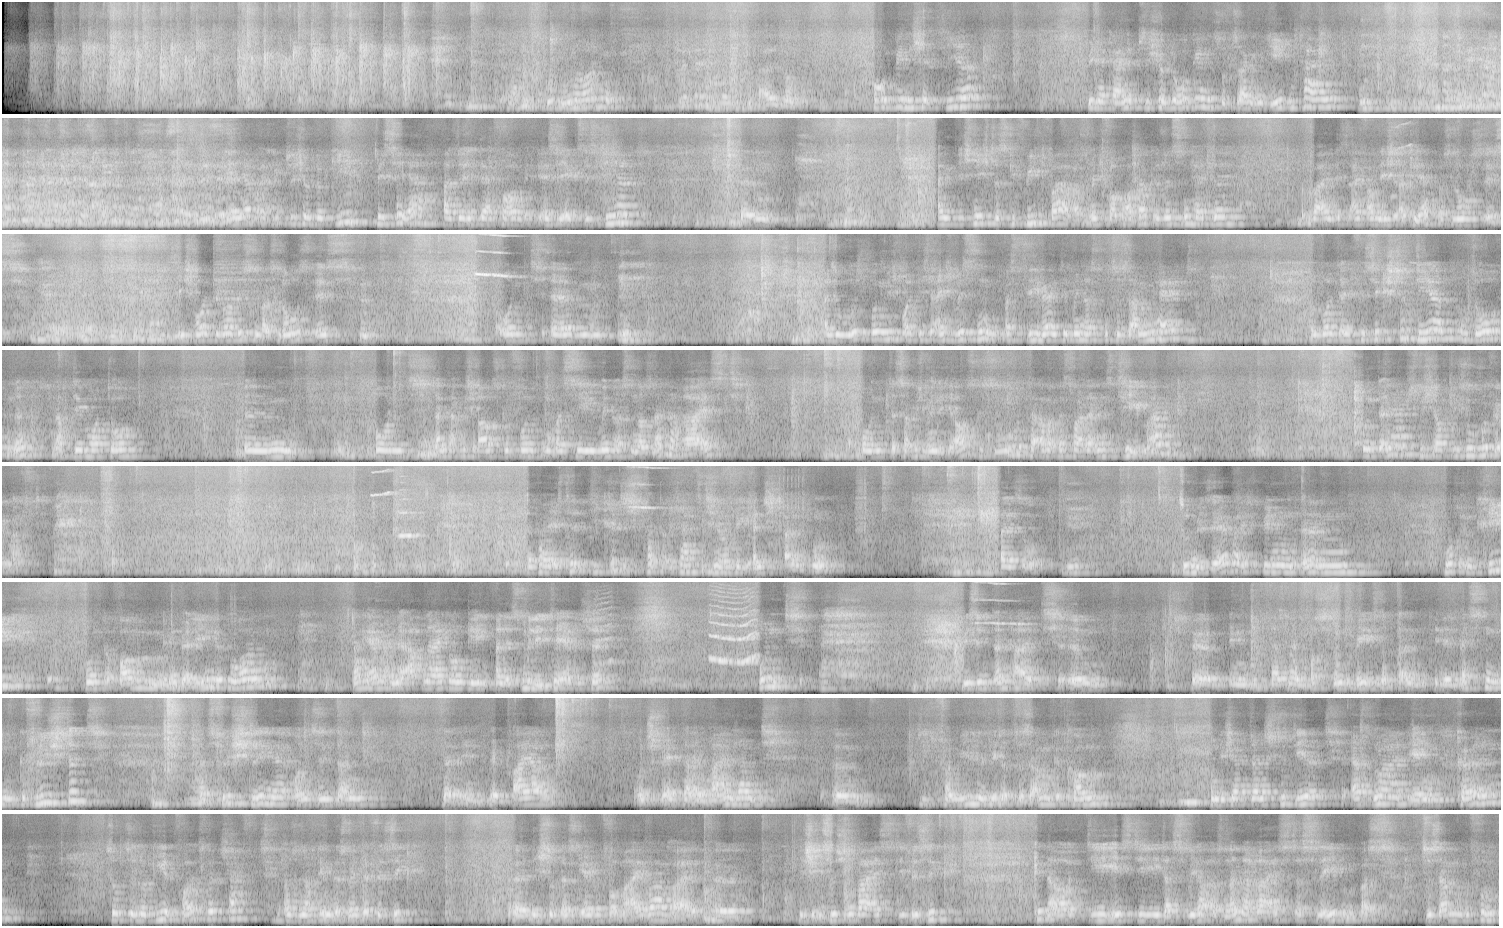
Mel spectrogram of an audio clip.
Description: Live-Mitschnitt Vortrag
